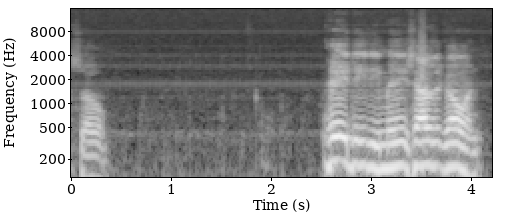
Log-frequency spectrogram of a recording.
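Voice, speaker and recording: A man's voice: a little high, slow pace, darkish tone. A man chatting casually on a livestream while he eats, sometimes talking with his mouth full. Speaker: streamer.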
